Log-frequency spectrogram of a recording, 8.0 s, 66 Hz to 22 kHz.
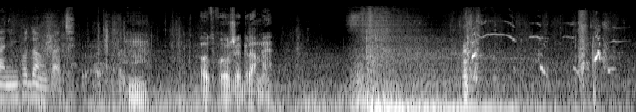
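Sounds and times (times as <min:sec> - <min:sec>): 
speech: 0:00.0 - 0:01.6, 0:02.5 - 0:03.6, 0:04.4 - 0:04.7, 0:05.8 - 0:06.1
wolves whining and yipping: 0:05.8 - 0:07.9.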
